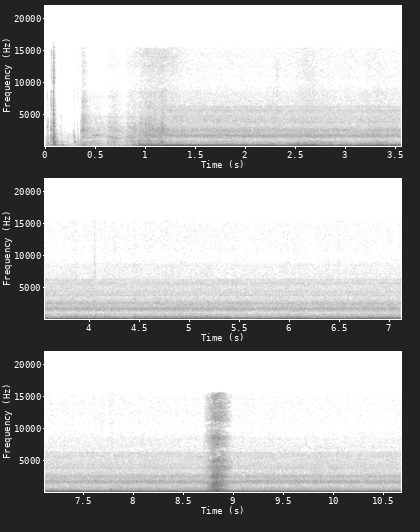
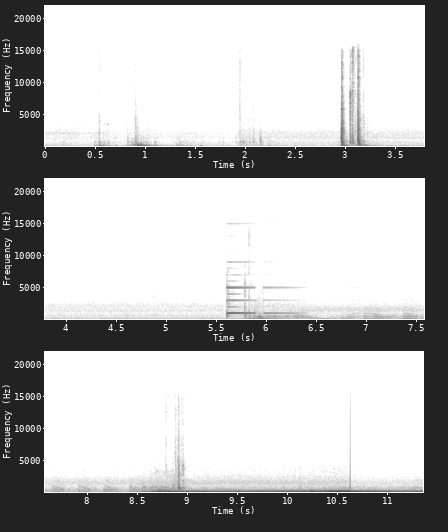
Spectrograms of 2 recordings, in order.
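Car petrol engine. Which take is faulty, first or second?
second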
